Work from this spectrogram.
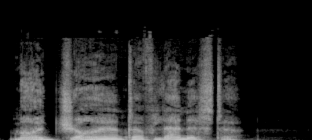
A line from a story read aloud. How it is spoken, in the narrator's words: she purred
